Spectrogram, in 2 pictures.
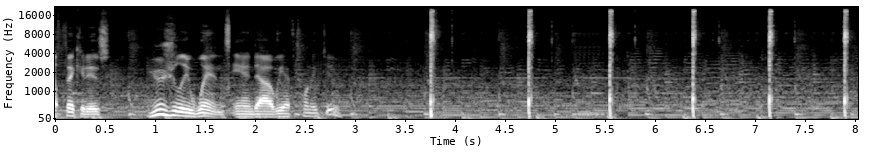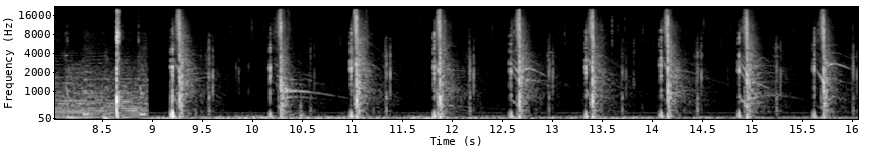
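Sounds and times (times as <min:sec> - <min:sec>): bullets striking concrete: 0:03.8 - 0:04.0, 0:04.8 - 0:05.0, 0:05.6 - 0:06.6, 0:07.2 - 0:08.1, 0:08.7 - 0:16.0
ricochet whine: 0:03.8 - 0:04.0, 0:04.8 - 0:06.6, 0:07.9 - 0:08.1, 0:08.7 - 0:16.0.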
